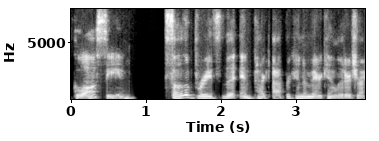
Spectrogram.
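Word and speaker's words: GLAWC: L African-American writers conference g l a WC pronounced glossy celebrates the impact African-American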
